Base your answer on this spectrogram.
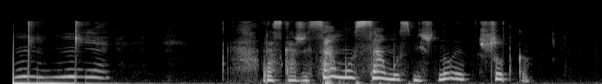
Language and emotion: Russian, positive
